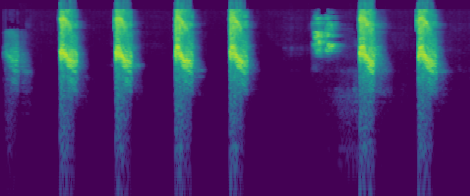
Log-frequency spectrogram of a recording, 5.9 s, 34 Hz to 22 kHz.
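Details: Long-tailed shrike kept in a cage at a seller's place in Bondowoso, Indonesia, uttering harsh rasping single notes spaced about 0.7 seconds apart, with one thinner squeaky note among them.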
